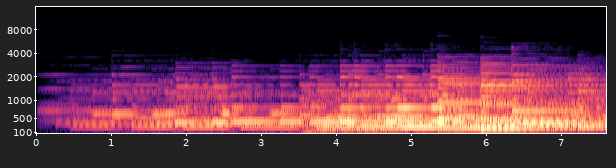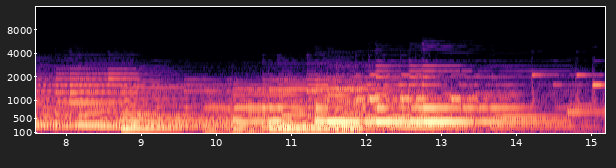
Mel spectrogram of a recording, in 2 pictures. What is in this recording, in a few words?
Etude Tableau C-dur Allegro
